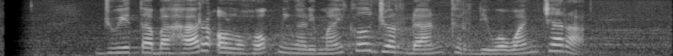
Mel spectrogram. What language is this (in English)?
Sundanese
